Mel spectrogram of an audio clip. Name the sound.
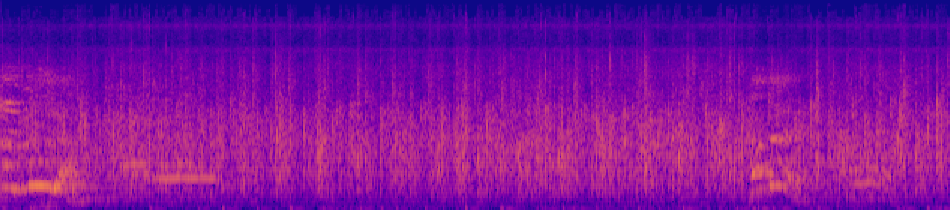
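congregation applauding and acclaiming God in church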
